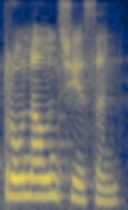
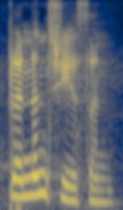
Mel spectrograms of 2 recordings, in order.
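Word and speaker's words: pronunciation: तो ये एक एग्जाम्पल है, कुछ टीचर्स बोल देते हैं प्रोनाउंसिएशन, जबकि राइट यानी कि जो करेक्ट उच्चारण है वो है प्रोनंसिएशन।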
